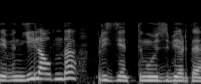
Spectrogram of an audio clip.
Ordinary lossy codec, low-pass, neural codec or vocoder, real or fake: none; 7.2 kHz; none; real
